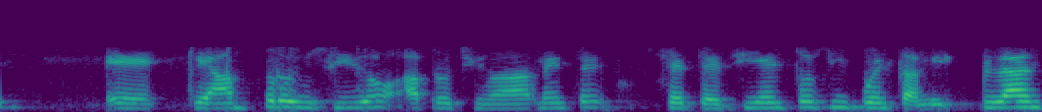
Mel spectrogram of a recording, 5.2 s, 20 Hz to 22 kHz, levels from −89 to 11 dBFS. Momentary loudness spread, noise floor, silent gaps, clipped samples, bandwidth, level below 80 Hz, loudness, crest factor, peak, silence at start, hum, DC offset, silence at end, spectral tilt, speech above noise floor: 9 LU; -61 dBFS; none; under 0.1%; 3.9 kHz; -72 dBFS; -28 LUFS; 22 dB; -6 dBFS; 0.5 s; none; under 0.1%; 0 s; -5 dB/octave; 33 dB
